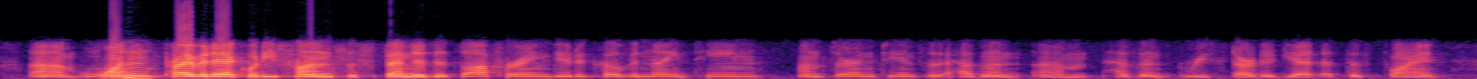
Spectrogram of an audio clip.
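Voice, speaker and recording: A woman with a US East Coast accent talks at a fairly quick pace with hardly any pauses. Her fairly low voice keeps fairly even intonation but swings widely in loudness. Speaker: webinar presenter, investment research director. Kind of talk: webinar presentation. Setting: webinar. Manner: fast.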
